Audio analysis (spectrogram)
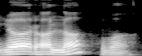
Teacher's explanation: जिन व्यंजनों के उच्चारण में जीवा मुख के किसी भाग को स्पर्श नहीं करती और हवा बिना रगड़ के खाए मुख से बाहर निकल जाती है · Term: अंतस्थ व्यंजन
